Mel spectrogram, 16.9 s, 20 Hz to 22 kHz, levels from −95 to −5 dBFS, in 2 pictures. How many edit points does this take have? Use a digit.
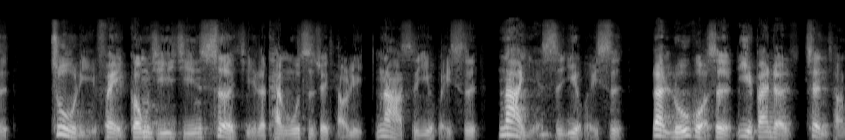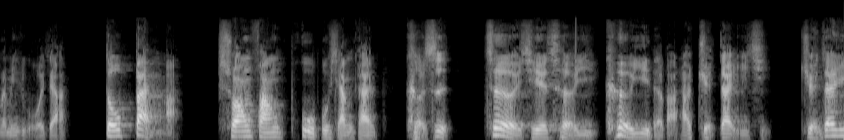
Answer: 1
